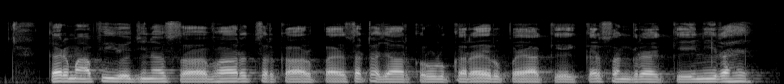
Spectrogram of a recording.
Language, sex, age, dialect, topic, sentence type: Maithili, male, 18-24, Eastern / Thethi, banking, statement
